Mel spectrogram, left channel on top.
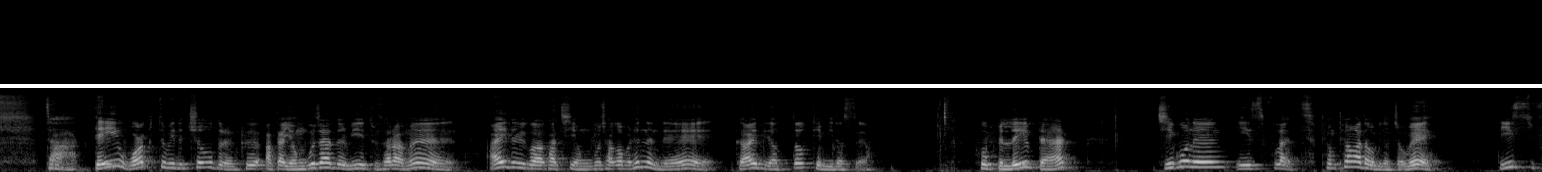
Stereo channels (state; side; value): silent; left; digital silence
